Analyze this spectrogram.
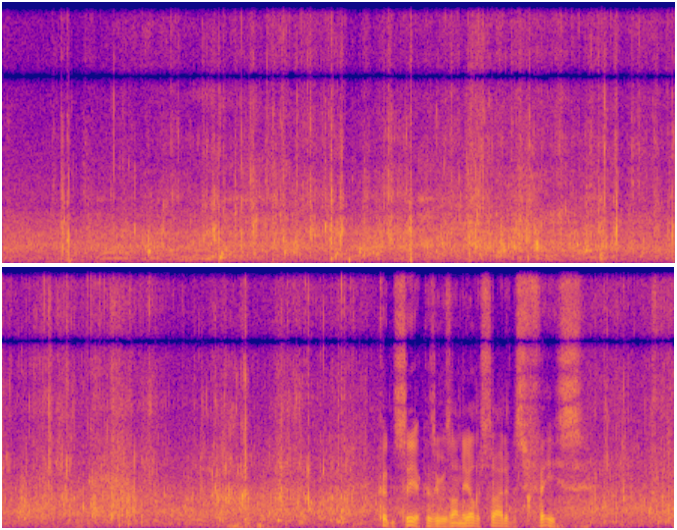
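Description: A shallow river rushes steadily over rocks.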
